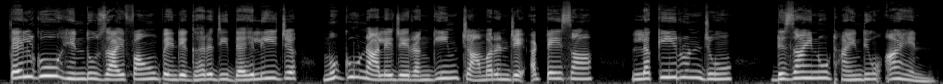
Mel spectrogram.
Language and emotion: Sindhi, neutral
